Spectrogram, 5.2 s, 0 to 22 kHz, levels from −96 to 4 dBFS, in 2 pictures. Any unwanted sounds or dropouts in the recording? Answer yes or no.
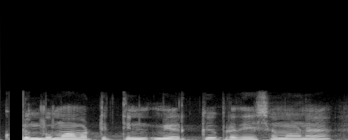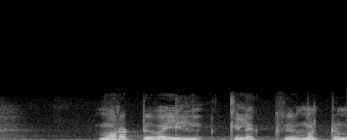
yes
